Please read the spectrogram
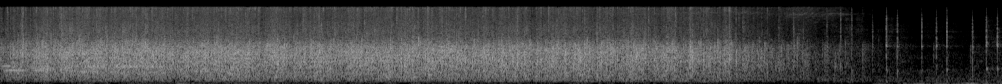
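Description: A theatre audience applauding, which dies away after about eight seconds. Near the end a rapid run of sharp clip-clop clicks starts: coconut halves knocked together to mimic a horse's hooves.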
